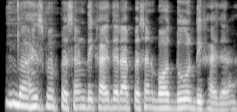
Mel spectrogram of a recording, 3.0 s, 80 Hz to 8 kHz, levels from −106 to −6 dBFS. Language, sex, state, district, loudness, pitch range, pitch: Hindi, male, Bihar, Gopalganj, -17 LUFS, 160-175 Hz, 165 Hz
